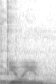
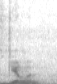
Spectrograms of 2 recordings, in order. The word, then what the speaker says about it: Gillan: i pronouncing that correctly is it gillan or gillian i actually don't know yeah it's gillian i guess it might be uh i don't know no it's gillan you're right have a saying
